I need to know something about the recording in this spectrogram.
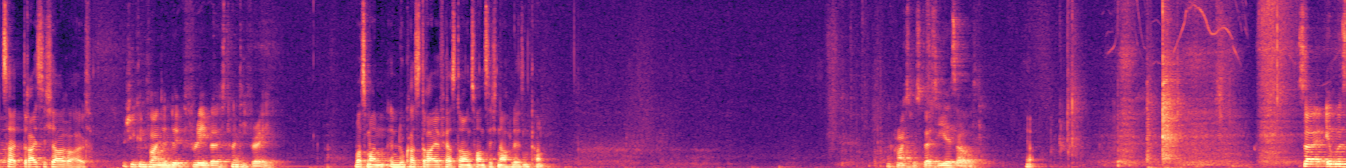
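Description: A young man speaks calmly and clearly close by.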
